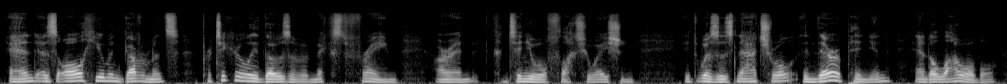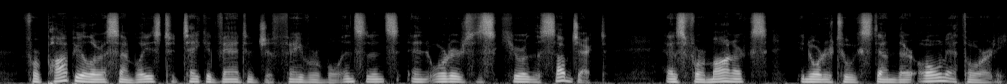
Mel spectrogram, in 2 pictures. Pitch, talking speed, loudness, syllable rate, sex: 120 Hz, 145 wpm, -21 LUFS, 5.3 syllables/s, male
